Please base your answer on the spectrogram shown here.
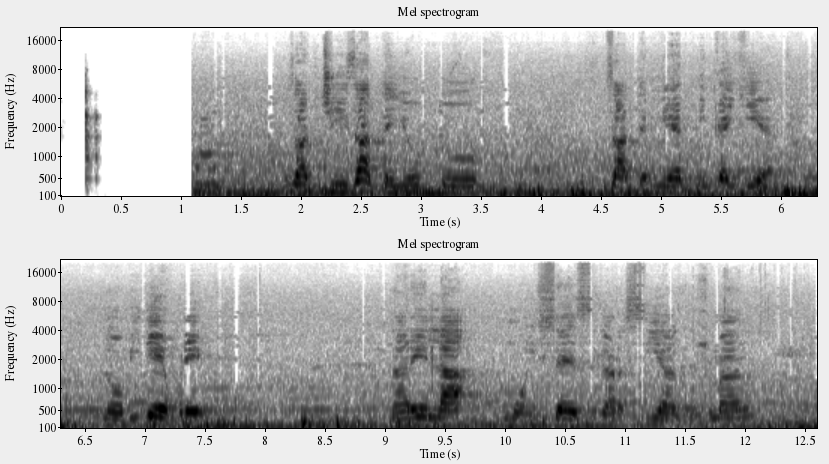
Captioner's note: speaking in Tlacochahuaya Zapotec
